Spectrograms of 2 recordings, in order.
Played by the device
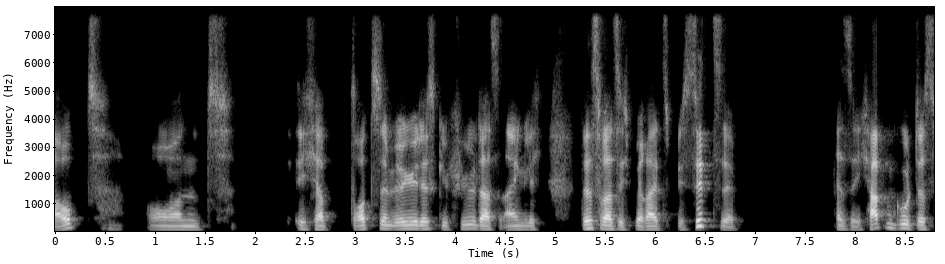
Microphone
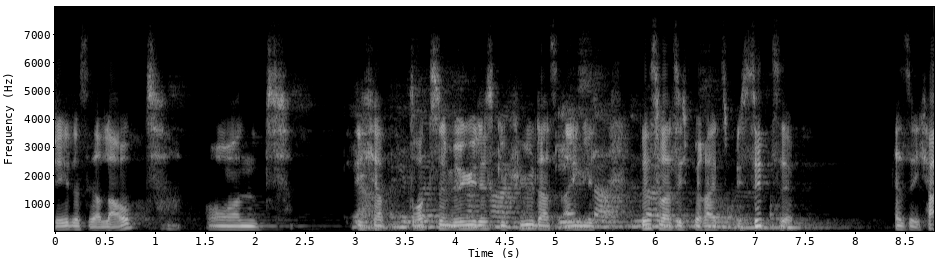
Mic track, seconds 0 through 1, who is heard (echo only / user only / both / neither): echo only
